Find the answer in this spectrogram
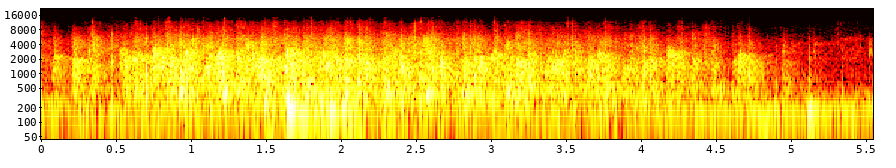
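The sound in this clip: Applause from an audience at the International Spy Museum greets a speaker, a full, continuous patter of many clapping hands sustained at a steady level from start to finish, with no talking.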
